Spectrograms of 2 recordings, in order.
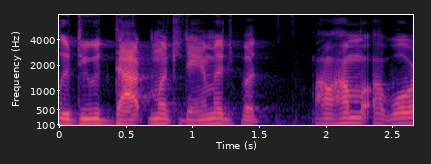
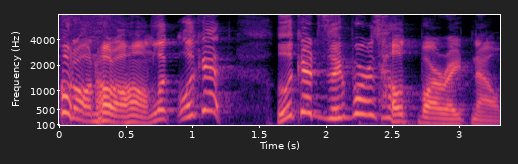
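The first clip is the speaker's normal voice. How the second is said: excited scream, high and very loud; 8 semitones higher, 6 dB louder than usual. Commentating a fight, pointing out the health bar: screaming into the mic. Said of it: "Sorry if I'm screaming in the mic".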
